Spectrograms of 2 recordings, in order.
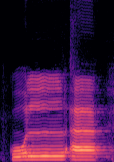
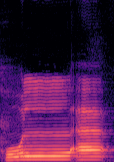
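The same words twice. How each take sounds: No difference in how they are said.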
